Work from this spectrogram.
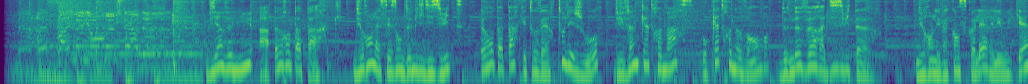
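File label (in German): telefonansagen sprecher French; Native Speaker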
